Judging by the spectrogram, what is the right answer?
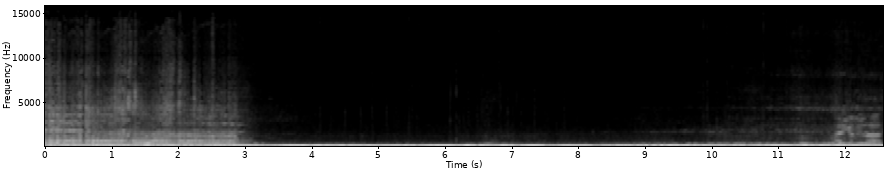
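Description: A vehicle running on bias-ply tires gives a steady loud road rumble and engine drone throughout, with people talking over the noise.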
